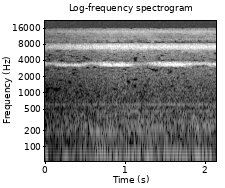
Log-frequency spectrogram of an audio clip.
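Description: Near silence: room tone in a pause between speech.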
